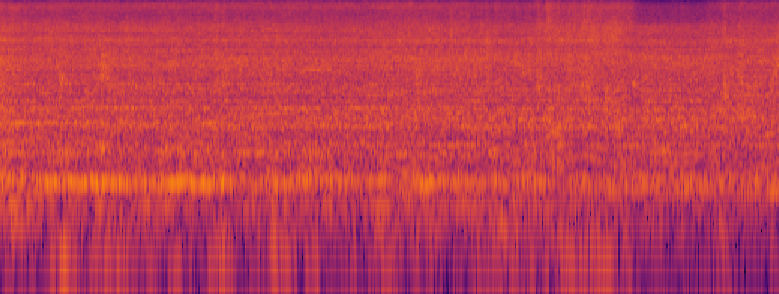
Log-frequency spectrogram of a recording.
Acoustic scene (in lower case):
restroom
